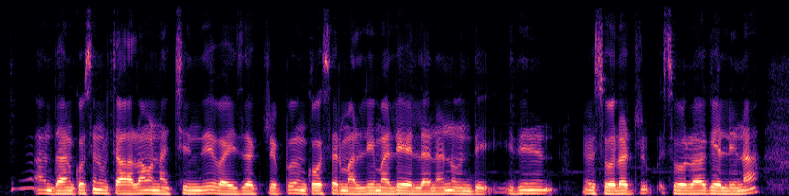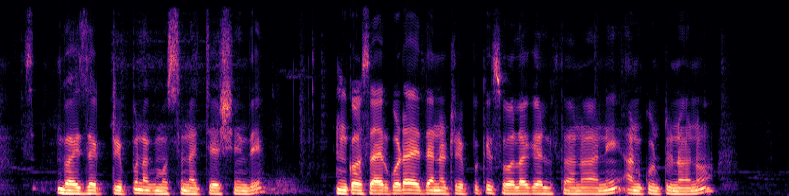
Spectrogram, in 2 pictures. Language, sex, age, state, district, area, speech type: Telugu, male, 18-30, Telangana, Medchal, urban, spontaneous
